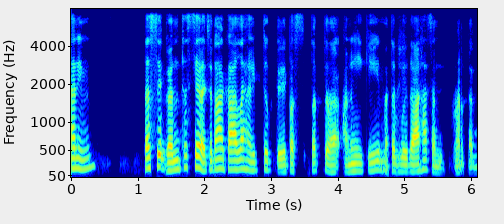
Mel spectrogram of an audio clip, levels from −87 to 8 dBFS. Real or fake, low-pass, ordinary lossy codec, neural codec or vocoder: fake; 7.2 kHz; none; codec, 16 kHz, 1 kbps, FreqCodec, larger model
